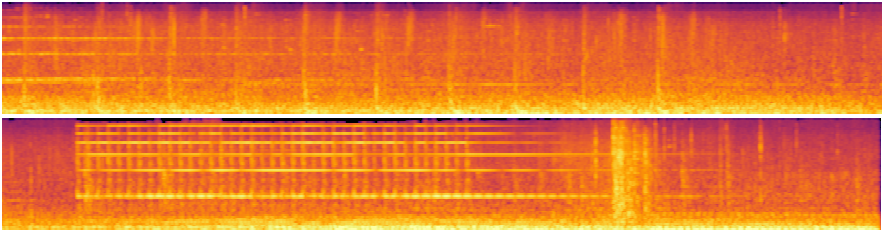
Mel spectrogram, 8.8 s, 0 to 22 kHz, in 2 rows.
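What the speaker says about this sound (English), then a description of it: "The payphone at the edge of the plaza was ringing again." A payphone rings in the video game Alan Wake 2, a repeating electronic bell that begins partway through and sounds close and clear over a low, rumbling ambient background.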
